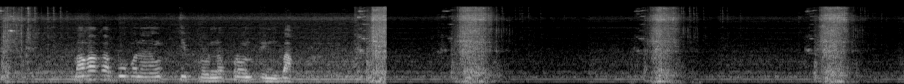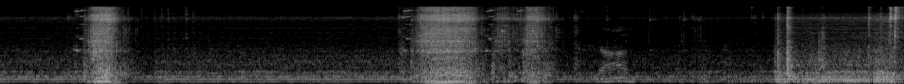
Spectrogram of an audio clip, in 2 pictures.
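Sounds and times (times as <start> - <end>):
sewing machine stitching: 0.0 - 0.6, 3.6 - 5.2, 6.4 - 7.0, 8.0 - 8.7, 9.8 - 10.4, 13.0 - 14.7.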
